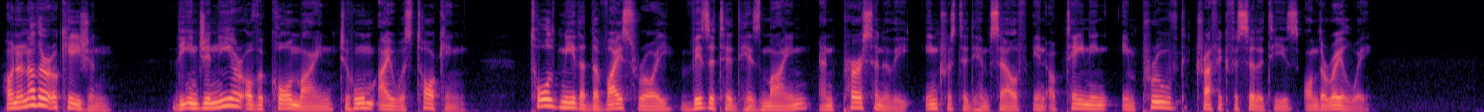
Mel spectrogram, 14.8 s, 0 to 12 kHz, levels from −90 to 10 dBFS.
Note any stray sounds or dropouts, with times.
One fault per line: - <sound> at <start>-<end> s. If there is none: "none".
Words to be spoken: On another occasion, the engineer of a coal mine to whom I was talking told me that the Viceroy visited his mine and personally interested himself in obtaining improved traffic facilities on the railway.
none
